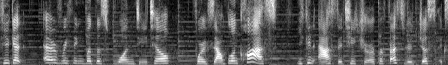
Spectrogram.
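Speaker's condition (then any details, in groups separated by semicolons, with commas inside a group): No condition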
